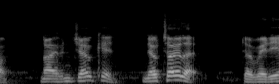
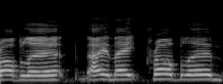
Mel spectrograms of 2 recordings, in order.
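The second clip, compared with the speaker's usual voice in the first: raised, high, drawn-out shout; 7 semitones higher, 3 dB louder than usual. Telling a story about a mate shouting from the toilet, retelling a friend's shout. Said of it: "And then shouts".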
